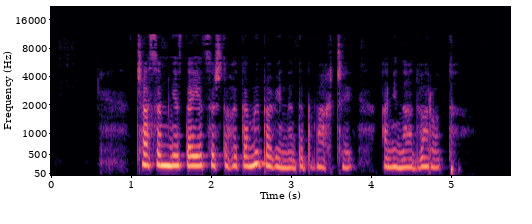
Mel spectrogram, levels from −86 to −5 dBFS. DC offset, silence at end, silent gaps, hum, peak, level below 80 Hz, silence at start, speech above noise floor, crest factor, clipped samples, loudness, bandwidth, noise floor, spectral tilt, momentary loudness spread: under 0.1%; 0.7 s; none; none; -10 dBFS; -62 dBFS; 1.05 s; 52 dB; 16 dB; under 0.1%; -24 LUFS; 11.5 kHz; -76 dBFS; -6.5 dB/octave; 18 LU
